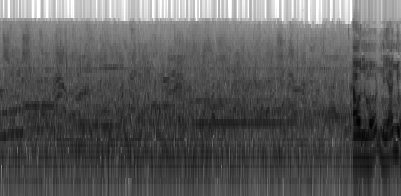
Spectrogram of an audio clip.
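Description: A crowd of people murmurs and chatters outdoors.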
